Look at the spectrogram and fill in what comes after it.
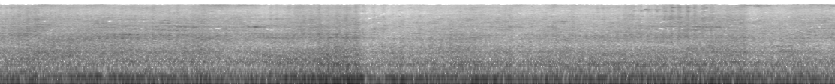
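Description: Double-stack intermodal freight train's container well cars rolling past steadily, steel wheels running on the rails.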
